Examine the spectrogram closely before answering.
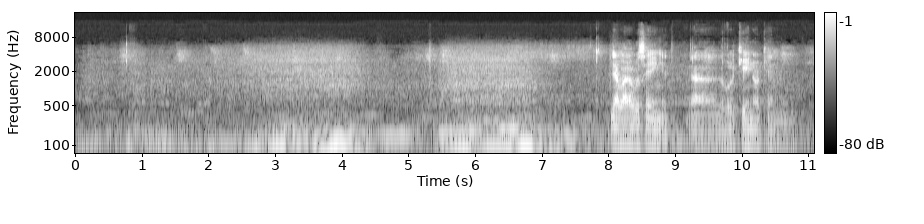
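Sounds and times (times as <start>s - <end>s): vehicle engine revving: 1.1s - 9.2s.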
